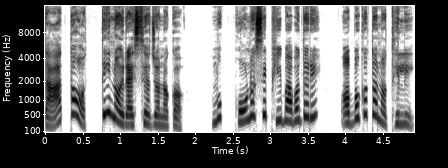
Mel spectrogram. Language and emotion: Odia, disgusted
